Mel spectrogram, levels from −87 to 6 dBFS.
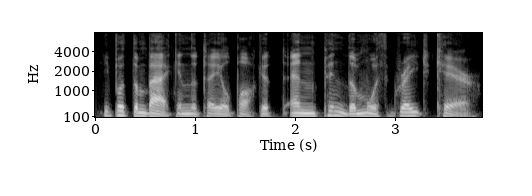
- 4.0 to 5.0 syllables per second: Yes, 4.5 syllables/s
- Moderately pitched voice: No, low, 110 Hz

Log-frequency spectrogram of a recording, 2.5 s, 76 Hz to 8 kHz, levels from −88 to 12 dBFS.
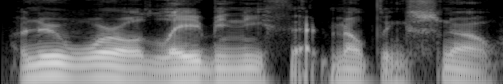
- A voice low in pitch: Yes, very low, 90 Hz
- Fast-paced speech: No, average, 190 wpm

